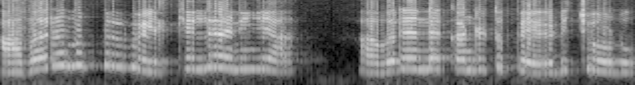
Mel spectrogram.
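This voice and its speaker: At a moderate pace, a cartoonish character voice speaks at an extremely high pitch. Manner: gentle, friendly.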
